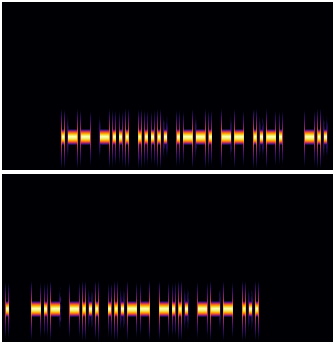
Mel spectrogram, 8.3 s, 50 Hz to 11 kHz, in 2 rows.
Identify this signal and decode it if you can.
Morse code, heard as a keyed tone, about 30 wpm, 700 Hz. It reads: WB5PMF DE KB3BOS
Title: USA Callsign DE Callsign 30wpm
